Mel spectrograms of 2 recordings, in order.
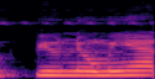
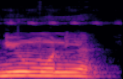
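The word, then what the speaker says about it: pneumonia: इसको प्यूमोनिया नहीं बोलेंगे। निमोनिया पी साइलेंट होगा।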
